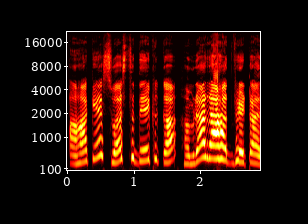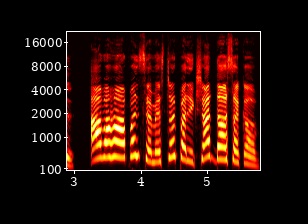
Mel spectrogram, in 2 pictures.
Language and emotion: Maithili, happy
